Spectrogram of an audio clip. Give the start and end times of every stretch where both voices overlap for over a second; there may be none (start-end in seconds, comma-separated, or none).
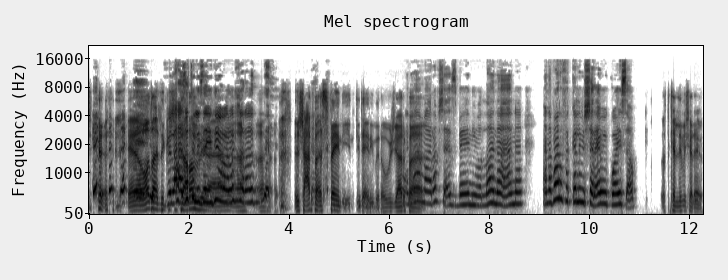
1.6-3.3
